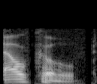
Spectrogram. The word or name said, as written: alcoved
